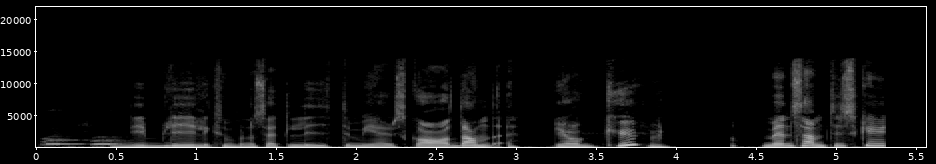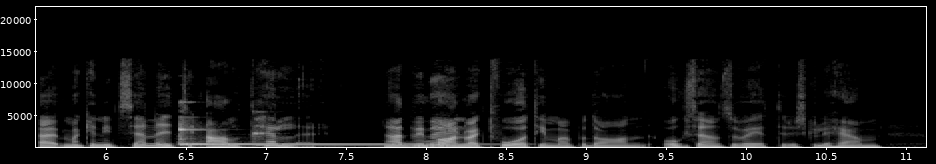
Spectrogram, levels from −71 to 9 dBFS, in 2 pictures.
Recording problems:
dog barking; noticeable; at the start; peak 8 dB below the speech
audio cutting out; at 4 s and at 5.5 s
doorbell; loud; from 6.5 to 8 s; peak 5 dB above the speech

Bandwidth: 14 kHz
